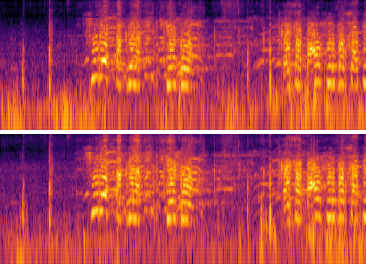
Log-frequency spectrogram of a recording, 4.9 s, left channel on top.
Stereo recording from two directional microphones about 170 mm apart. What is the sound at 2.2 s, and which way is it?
Speech, 55° left (ahead or behind).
